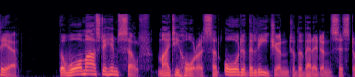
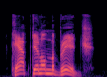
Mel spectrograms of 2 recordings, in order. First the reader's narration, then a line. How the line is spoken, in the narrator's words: bellowed Ivan Cervantes, the ship's helmsmaster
